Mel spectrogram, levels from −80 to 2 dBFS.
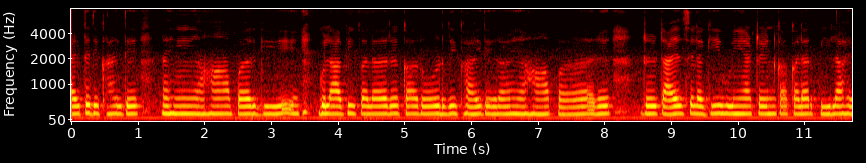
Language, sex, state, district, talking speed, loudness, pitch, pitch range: Hindi, female, Chhattisgarh, Balrampur, 140 wpm, -25 LUFS, 205 Hz, 200-205 Hz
